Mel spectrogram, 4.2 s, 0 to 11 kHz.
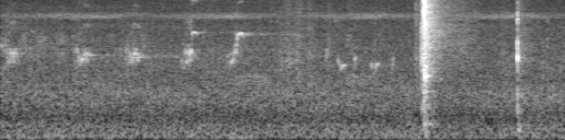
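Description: An arrow from a 61-lb Assyrian composite bow strikes the target with one sharp thud, and a second fainter knock follows, heard outdoors over quiet background bird chirps.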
